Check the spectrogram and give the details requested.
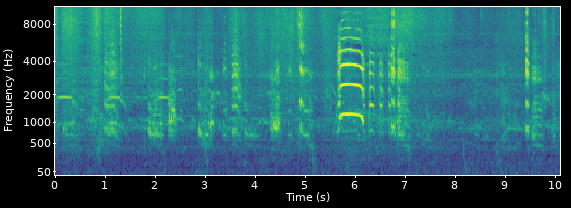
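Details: Common cranes calling: loud trumpeting, harmonic calls at intervals. The strongest is a clear, rolling call near the middle. Fainter overlapping calls from other birds run beneath throughout.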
